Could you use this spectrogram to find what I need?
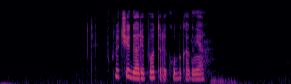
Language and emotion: Russian, neutral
